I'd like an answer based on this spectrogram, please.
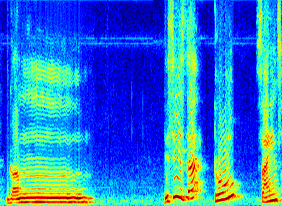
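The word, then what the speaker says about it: गं: So in the Sandhi, these 2.5 syllables should be pronounced as Gam.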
